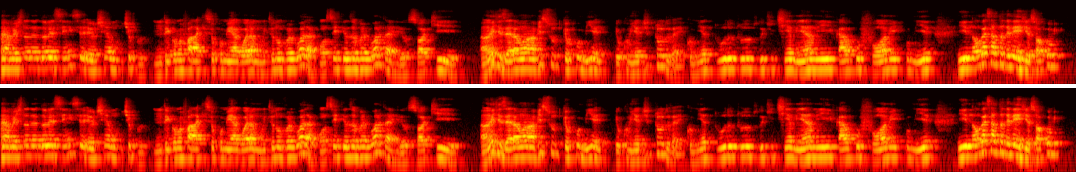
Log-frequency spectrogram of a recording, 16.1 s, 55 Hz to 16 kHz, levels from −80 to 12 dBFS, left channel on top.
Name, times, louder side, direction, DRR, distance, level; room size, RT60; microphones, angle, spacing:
voice 1, 0.0-6.8 7.2-15.8, equal, 20° right, 2 dB, 3.6 m, -23 dB
18.5 x 11.0 x 3.9 m, 0.36 s
head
